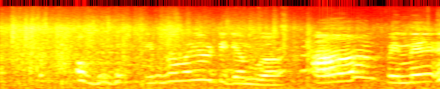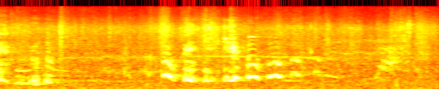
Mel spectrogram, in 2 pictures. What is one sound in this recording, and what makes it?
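Young women laugh and chatter close by.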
